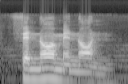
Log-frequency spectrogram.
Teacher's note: aqui acaba com N, então eu não fecho a boca totalmente para pronunciar esse N, né? Fenômenon.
